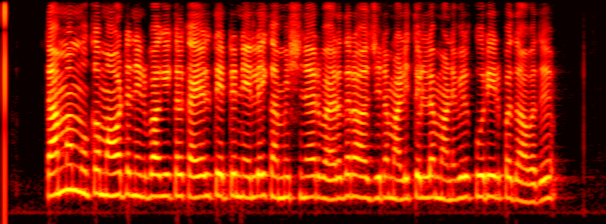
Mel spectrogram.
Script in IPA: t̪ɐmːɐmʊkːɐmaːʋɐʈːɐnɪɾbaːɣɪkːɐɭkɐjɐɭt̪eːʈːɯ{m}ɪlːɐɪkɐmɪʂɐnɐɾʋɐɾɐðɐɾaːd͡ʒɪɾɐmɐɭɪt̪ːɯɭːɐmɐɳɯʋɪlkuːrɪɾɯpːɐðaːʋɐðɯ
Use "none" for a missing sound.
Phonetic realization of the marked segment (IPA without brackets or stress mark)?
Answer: n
